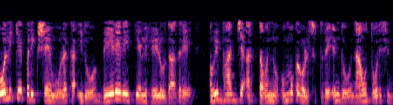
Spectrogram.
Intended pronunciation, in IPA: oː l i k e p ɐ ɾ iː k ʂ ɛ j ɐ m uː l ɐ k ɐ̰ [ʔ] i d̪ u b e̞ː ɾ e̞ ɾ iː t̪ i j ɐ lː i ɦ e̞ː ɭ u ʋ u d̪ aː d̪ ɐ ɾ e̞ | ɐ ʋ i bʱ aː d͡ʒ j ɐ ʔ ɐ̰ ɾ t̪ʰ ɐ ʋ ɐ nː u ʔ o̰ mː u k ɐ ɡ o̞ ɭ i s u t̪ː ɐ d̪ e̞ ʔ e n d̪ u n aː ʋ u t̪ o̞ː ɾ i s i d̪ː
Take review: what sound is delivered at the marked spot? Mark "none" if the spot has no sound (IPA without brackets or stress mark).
ʔ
